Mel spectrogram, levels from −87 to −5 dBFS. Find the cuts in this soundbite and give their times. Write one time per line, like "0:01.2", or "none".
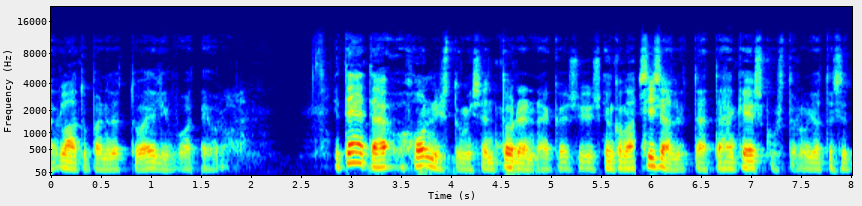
0:01.5
0:03.1
0:03.6
0:05.5
0:05.8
